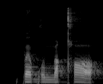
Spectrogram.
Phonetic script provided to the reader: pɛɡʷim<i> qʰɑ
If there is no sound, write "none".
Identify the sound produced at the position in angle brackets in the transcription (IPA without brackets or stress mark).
i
